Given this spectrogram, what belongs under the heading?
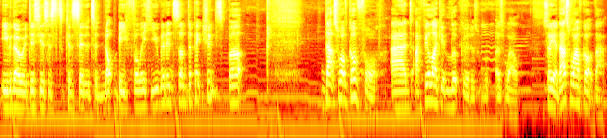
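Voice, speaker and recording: A man's voice: medium pitch, moderate pace, breathy edge. A man with a mid-range voice, slightly congested from hay fever. He talks casually and modestly, rambling a little as he explains his ideas like a vlogger. Faint plucked guitar music plays behind him. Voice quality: slightly stuffy, congested nose. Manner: informal, self-deprecating, rambling. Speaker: video creator presenting a stage play concept.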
